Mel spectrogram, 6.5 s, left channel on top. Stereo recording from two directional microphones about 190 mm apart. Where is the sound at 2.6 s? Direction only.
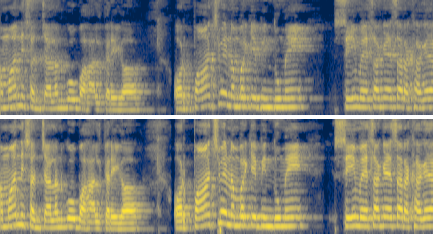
45° right (ahead or behind).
